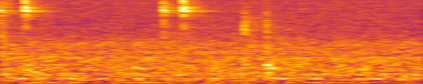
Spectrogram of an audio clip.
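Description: A few faint computer mouse clicks, some in quick pairs, over a steady low hum.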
